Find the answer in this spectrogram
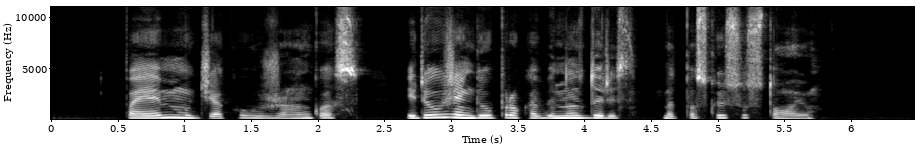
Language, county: Lithuanian, Klaipėda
